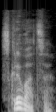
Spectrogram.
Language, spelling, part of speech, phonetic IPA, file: Russian, скрываться, verb, [skrɨˈvat͡sːə], Ru-скрываться.ogg
- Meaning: 1. to disappear; to hide from; to go into hiding 2. to escape; to steal away; to sneak away; to slip away 3. passive of скрыва́ть (skryvátʹ)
